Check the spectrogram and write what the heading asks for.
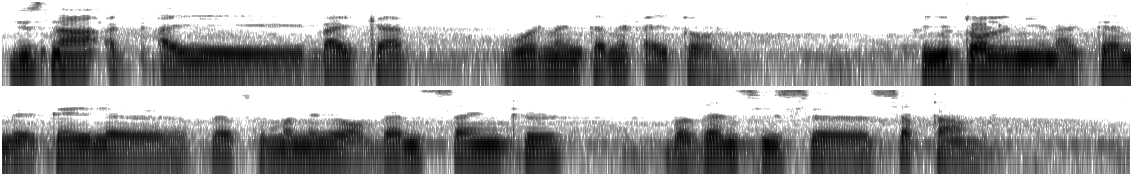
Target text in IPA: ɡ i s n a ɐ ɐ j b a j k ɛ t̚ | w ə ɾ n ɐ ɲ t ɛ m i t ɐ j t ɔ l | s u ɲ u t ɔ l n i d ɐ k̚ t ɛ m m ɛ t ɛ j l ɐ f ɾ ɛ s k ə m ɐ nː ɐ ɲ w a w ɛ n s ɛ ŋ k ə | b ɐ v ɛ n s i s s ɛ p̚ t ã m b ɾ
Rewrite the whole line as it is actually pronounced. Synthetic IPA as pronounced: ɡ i s n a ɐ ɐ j b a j k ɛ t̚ | w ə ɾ n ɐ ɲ t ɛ m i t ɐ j t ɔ l | f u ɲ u t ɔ l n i n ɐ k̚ t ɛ m b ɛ t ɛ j l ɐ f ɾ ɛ s k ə m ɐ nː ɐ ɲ w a v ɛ n s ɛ ŋ k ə | b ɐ v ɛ n s i s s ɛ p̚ t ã m b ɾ

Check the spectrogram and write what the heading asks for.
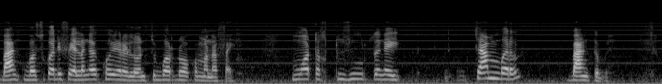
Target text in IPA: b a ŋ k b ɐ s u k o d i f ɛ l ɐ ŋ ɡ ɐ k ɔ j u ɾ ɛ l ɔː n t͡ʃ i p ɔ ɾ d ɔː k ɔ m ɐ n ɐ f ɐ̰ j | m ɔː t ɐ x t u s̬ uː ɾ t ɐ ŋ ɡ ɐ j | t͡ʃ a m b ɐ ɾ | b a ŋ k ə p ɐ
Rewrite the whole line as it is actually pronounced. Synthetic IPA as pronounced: b a ŋ k b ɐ s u k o d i f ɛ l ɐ ŋ ɡ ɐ k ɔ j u ɾ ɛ l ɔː n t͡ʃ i b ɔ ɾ d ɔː k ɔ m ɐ n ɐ f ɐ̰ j | m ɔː t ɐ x t u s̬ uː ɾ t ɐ ŋ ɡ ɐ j | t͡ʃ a m b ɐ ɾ | b a ŋ k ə b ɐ

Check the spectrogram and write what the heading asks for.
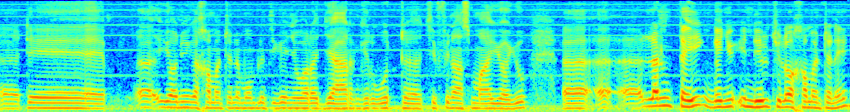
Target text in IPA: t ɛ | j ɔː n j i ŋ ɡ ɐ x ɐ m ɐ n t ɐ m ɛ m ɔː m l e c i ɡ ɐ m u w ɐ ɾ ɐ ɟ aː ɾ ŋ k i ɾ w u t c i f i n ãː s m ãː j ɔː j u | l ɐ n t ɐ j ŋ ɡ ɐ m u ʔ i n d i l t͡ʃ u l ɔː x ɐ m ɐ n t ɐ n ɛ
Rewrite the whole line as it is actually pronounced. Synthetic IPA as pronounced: t ɛ | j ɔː n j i ŋ ɡ ɐ x ɐ m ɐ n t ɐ n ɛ m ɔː m l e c i ɡ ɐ ɲ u w ɐ ɾ ɐ ɟ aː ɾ ŋ ɡ i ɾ w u t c i f i n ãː s m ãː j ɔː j u | l ɐ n t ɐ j ŋ ɡ ɐ ɲ u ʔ i n d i l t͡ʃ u l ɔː x ɐ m ɐ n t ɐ n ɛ

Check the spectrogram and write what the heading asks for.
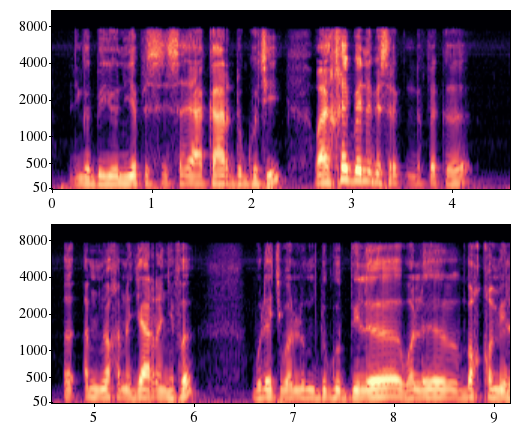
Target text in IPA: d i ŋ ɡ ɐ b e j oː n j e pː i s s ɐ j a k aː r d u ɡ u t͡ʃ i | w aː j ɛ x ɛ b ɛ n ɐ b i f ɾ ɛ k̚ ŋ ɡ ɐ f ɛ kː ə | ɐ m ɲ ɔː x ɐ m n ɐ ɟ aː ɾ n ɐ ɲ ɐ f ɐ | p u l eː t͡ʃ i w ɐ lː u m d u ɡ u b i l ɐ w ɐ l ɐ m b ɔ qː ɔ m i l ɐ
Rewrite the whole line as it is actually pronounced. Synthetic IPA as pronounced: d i ŋ ɡ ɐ b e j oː n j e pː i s s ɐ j a k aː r d u ɡ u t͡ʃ i | w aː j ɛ x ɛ b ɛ n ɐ b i s ɾ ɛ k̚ ŋ ɡ ɐ f ɛ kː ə | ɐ m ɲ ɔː x ɐ m n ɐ ɟ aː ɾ n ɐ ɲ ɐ f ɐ | b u l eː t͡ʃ i w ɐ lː u m d u ɡ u b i l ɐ w ɐ l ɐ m b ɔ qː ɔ m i l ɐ

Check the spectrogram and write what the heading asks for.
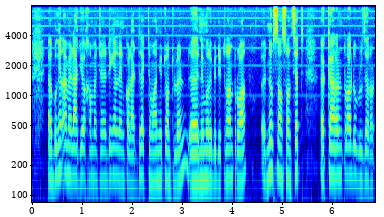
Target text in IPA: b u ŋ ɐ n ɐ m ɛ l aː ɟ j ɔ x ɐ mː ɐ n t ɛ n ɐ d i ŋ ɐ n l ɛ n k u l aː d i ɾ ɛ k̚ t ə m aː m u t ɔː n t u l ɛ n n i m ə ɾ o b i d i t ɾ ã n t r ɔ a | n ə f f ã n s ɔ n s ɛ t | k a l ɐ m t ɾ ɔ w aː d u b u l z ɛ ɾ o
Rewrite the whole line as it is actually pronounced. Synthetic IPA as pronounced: b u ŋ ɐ n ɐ m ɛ l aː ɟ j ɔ x ɐ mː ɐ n t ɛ n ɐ d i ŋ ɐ n l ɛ n k ɔ l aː d i ɾ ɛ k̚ t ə m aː ɲ u t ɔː n t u l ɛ n n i m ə ɾ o b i d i t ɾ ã n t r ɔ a | n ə f s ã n s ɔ n s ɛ t | k a ɾ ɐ n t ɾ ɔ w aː d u b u l z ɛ ɾ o

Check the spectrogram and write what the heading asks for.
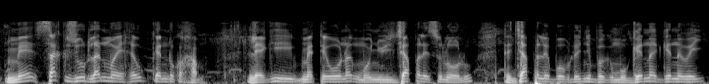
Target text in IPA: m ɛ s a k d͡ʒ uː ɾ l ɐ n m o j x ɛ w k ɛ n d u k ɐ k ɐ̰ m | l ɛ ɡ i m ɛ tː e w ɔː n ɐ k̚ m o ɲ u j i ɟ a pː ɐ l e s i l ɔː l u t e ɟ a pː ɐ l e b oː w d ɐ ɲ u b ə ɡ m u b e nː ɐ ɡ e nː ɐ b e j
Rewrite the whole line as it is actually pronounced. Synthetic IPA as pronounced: m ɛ s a k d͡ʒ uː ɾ l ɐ n m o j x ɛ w k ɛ n d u k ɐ x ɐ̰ m | l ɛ ɡ i m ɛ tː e w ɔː n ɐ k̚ m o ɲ u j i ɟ a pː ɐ l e s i l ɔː l u t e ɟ a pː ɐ l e b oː b d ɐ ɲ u b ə ɡ m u ɡ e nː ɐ ɡ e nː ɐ w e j

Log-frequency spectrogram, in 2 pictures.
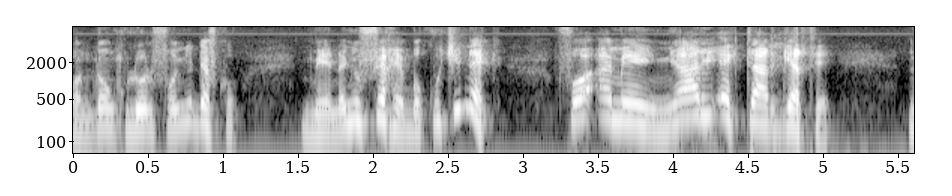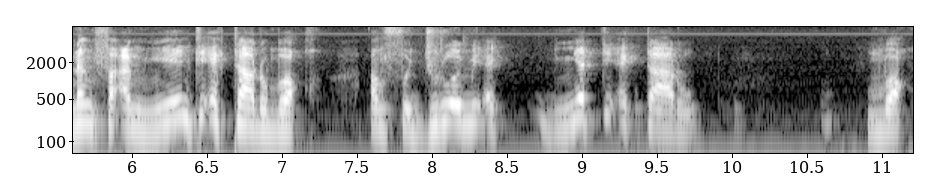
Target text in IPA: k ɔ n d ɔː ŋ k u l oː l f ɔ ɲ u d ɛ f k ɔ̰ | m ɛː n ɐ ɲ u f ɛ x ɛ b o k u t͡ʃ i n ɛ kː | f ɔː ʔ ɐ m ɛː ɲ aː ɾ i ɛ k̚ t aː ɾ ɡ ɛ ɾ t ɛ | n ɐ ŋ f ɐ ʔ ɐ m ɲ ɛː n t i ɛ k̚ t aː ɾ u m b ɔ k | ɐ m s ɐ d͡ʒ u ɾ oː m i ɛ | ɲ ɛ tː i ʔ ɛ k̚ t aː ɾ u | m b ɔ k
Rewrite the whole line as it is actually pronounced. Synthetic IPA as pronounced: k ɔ n d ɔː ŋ k u l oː l f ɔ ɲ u d ɛ f k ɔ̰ | m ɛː n ɐ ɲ u f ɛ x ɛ b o k u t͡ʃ i n ɛ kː | f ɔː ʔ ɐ m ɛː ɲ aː ɾ i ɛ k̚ t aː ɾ ɡ ɛ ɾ t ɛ | n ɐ ŋ f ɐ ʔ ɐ m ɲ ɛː n t i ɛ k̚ t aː ɾ u m b ɔ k | ɐ m f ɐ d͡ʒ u ɾ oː m i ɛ | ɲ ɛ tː i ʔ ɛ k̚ t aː ɾ u | m b ɔ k

